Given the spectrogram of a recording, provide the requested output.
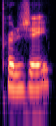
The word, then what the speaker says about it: Protégé: Protégé? Mm-hmm. Protégé? – Yeah. – You know, sometimes you try to say it very French. Very French. So, Kandice, we're talking about The Protégé.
